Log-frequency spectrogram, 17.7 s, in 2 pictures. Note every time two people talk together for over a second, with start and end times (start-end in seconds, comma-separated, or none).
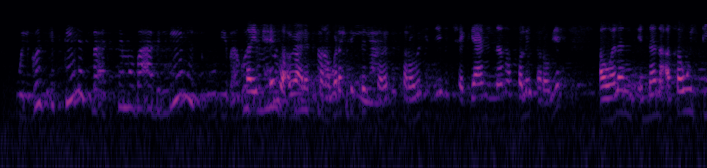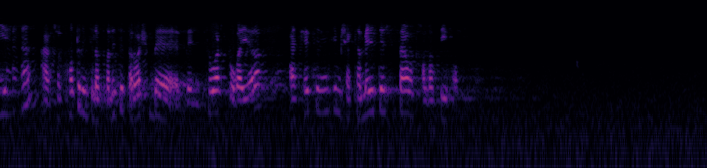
3.1-4.8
